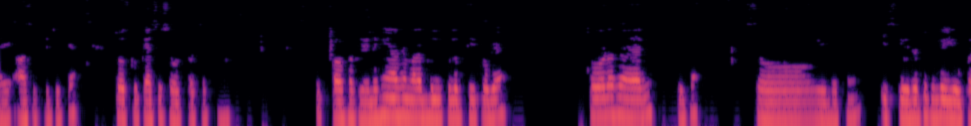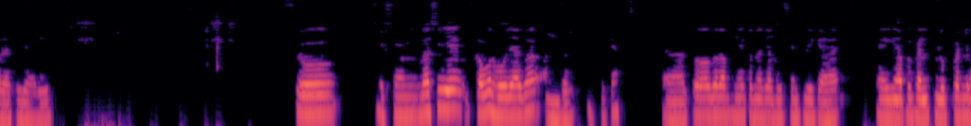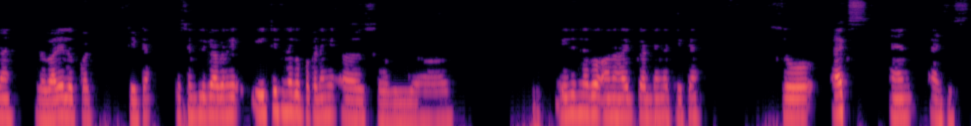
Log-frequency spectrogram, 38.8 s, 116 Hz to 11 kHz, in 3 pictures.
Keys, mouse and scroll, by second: 0.7 click, 1.0 g, 2.4 click, 3.7 Tab, 4.2 ctrl+1, 4.9 scroll down 2, 5.1-7.2 middle drag, 7.2 scroll up 1, 7.5-8.8 middle drag, 8.8 Tab, 9.1 middle click, 9.4 scroll up 1, 9.7-13.4 shift+middle drag, 13.4 Tab, 15.6 ctrl+0, 17.1 ctrl+KP_1, 18.0 Tab, 18.2-18.6 scroll up 1, 18.6 shift+middle click, 18.8-19.1 scroll down 2, 19.1-25.6 shift+middle drag, 25.6 ctrl+r, 27.9 shift+middle click, 28.2-30.1 shift+scroll up 2, 28.3 shift+z, 30.1 ctrl+click, 30.2 shift+z, 31.7 ctrl+z, 32.5-33.1 scroll down 4, 33.1 shift+z, 34.8 ctrl+click, 35.0 scroll up 1, 35.3 shift+z, 38.3 x, 38.6-38.8 scroll up 2.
